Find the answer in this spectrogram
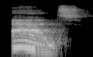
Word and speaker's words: adze: wood now the name of this object is ads and that is spelled a d z e it is in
